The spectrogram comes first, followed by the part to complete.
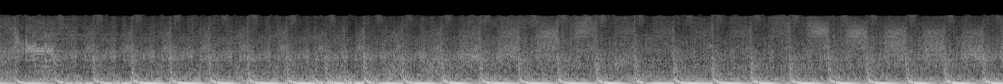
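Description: Free-party tekno music: a heavy, fast four-on-the-floor kick drum at about three beats a second, under a dense, noisy synth layer.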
